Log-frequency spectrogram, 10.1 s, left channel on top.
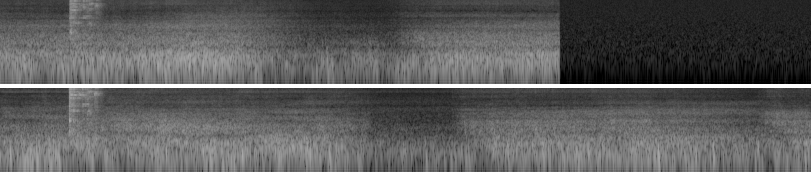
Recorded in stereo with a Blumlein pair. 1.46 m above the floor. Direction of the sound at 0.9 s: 50° right.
